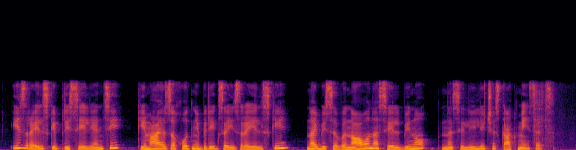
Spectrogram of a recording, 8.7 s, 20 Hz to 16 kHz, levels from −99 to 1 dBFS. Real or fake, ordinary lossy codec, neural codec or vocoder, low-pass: real; none; none; 7.2 kHz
